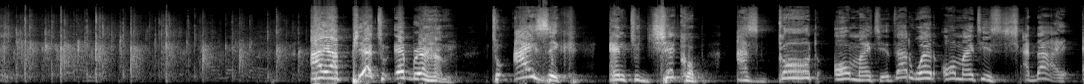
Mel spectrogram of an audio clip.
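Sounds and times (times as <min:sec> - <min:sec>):
audience clapping: 0:00.0 - 0:03.3
speech: 0:04.1 - 0:10.8.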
